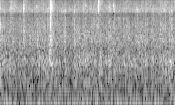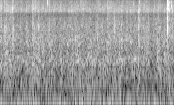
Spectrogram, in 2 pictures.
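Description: Steady rain falling on wet paving, with a few sharper single drop taps now and then, one near the start and one about a second in.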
